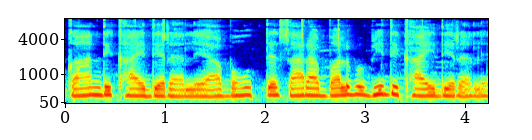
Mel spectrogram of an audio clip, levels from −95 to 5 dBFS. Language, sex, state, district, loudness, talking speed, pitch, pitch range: Hindi, female, Bihar, Katihar, -14 LUFS, 170 wpm, 205 Hz, 185-220 Hz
